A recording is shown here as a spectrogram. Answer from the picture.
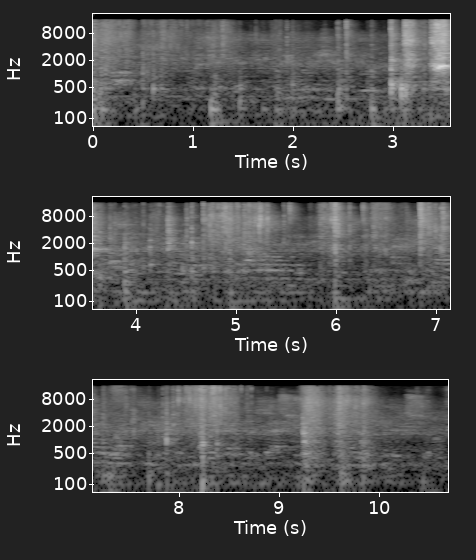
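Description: A cardboard trading-card box being handled and opened and its foil card packs pulled out and set down: scattered knocks, scrapes and rustles, the loudest about three and a half seconds in.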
